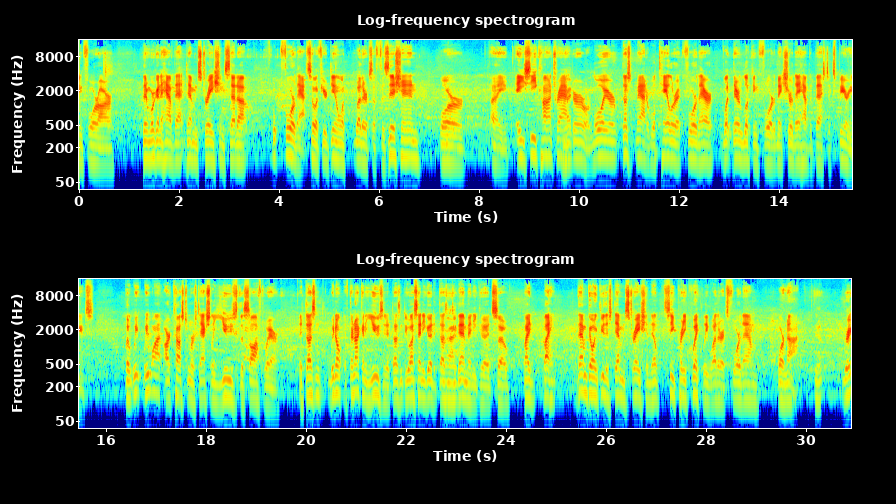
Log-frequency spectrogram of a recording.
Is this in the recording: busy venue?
yes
